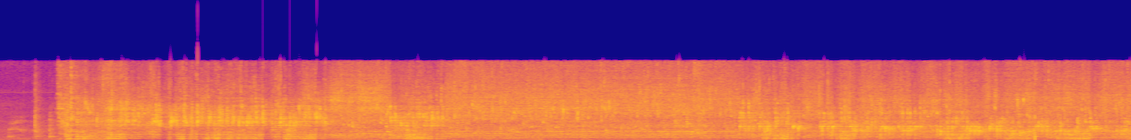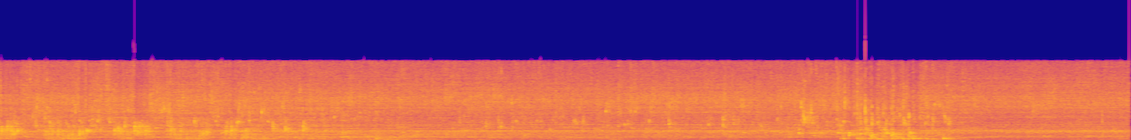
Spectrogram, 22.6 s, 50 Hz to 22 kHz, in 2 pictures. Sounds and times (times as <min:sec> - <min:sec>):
Toilet flush: 0:00.4 - 0:22.6.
